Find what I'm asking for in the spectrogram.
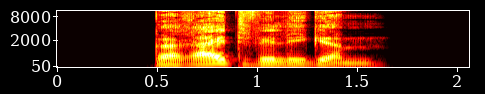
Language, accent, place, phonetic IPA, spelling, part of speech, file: German, Germany, Berlin, [bəˈʁaɪ̯tˌvɪlɪɡəm], bereitwilligem, adjective, De-bereitwilligem.ogg
- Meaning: strong dative masculine/neuter singular of bereitwillig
